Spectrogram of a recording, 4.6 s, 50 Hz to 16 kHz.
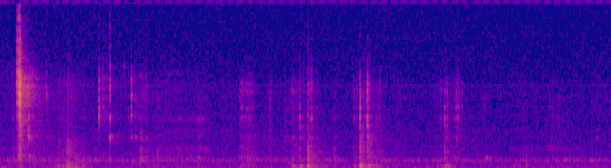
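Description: Chewing a dried-out, rock-hard 20-year-old Twinkie: a sharp click just after the start, then a few scattered soft crunches.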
